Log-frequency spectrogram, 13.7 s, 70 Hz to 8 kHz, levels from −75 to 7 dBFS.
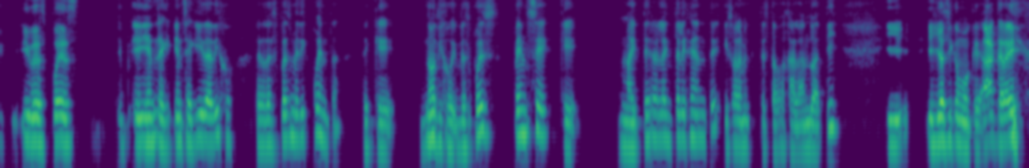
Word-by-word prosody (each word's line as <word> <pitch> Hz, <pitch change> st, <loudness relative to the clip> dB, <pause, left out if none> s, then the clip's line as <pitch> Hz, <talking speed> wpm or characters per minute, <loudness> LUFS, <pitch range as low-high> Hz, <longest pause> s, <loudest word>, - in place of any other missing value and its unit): y 255 Hz, -11 st, -4 dB
después 150 Hz, 0 st, +3 dB, 0.7 s
y 150 Hz, 0 st, +3 dB
ense 150 Hz, -3 st, +1 dB
y 150 Hz, -, 0 dB
enseguida 150 Hz, +1 st, +2 dB
dijo: 160 Hz, -1 st, -5 dB, 0.2 s
"Pero 140 Hz, -1 st, -3 dB
después 140 Hz, +4 st, -2 dB
me 165 Hz, -2 st, -1 dB
di 165 Hz, -, -4 dB
cuenta 180 Hz, +2 st, -5 dB, 0.3 s
de 130 Hz, -1 st, -7 dB
que". 125 Hz, -2 st, -4 dB, 0.3 s
No, 150 Hz, +7 st, +2 dB
dijo: 140 Hz, -4 st, -3 dB
"y -, -, -4 dB
después 180 Hz, -, -1 dB, 0.2 s
pensé 185 Hz, +1 st, +1 dB
que 125 Hz, -2 st, -6 dB, 0.5 s
Maité 130 Hz, +1 st, -2 dB
era 165 Hz, +1 st, -3 dB
la 165 Hz, 0 st, 0 dB
inteligente 165 Hz, +4 st, -3 dB
y 130 Hz, -, -7 dB
solamente 135 Hz, -1 st, -3 dB
te 125 Hz, -, -9 dB
estaba 120 Hz, +1 st, -7 dB
jalando 120 Hz, +1 st, -2 dB
a 115 Hz, -, -4 dB
ti." 220 Hz, 0 st, -4 dB, 0.6 s
Y 140 Hz, 0 st, -2 dB, 0.2 s
y 140 Hz, -, +2 dB
yo 150 Hz, +1 st, +10 dB
así 155 Hz, +1 st, 0 dB
como 140 Hz, -5 st, +1 dB
que: 120 Hz, 0 st, -3 dB
"¡ah 160 Hz, -, +8 dB
caray!" 155 Hz, +4 st, +8 dB
150 Hz, 170 wpm, -23 LUFS, 130-165 Hz, 0.7 s, yo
